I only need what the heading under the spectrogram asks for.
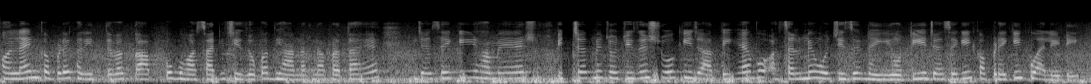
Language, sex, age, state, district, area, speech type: Urdu, female, 18-30, Delhi, East Delhi, urban, spontaneous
